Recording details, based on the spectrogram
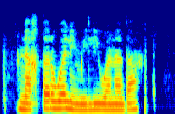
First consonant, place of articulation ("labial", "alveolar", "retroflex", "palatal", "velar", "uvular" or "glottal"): alveolar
